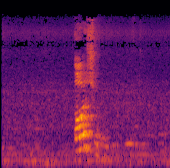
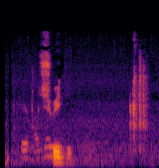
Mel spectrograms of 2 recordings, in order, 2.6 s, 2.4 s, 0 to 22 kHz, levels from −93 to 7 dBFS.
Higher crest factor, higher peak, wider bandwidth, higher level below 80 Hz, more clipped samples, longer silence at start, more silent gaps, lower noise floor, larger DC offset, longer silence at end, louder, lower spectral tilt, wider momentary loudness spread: about the same, 22 dB vs 22 dB; first, 0 dBFS vs -8 dBFS; first, 16 kHz vs 11.5 kHz; about the same, -54 dBFS vs -56 dBFS; neither; about the same, 0.1 s vs 0.1 s; neither; second, -40 dBFS vs -55 dBFS; neither; first, 0.4 s vs 0.15 s; first, -16 LUFS vs -27 LUFS; second, -2 dB/octave vs -4.5 dB/octave; first, 26 LU vs 18 LU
